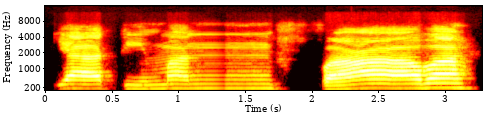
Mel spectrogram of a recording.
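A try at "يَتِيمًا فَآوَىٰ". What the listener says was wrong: یا کو کیوں کھینچ رہے آپ؟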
